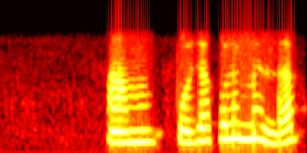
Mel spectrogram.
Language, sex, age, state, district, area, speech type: Santali, female, 18-30, West Bengal, Paschim Bardhaman, rural, conversation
